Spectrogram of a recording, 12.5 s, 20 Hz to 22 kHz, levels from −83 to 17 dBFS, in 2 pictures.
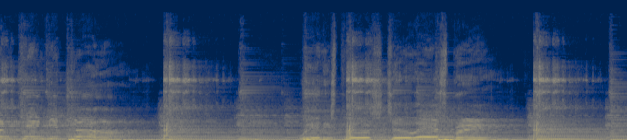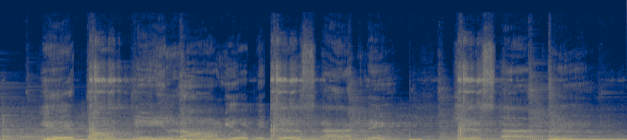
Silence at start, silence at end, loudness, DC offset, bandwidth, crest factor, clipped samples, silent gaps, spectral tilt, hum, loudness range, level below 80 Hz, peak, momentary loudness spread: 0 s; 0 s; -18 LUFS; under 0.1%; 16.5 kHz; 16 dB; under 0.1%; none; -5.5 dB/octave; none; 3 LU; -24 dBFS; -2 dBFS; 10 LU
